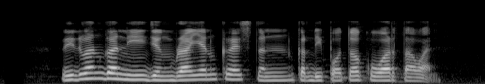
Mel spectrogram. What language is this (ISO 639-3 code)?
sun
